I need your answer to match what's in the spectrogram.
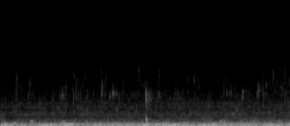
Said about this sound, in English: I'd like to just sit in a hot spring. Feel the water bubbling around me.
